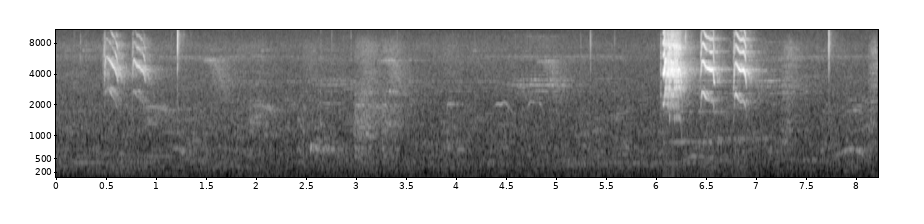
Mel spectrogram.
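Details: Two rose-ringed parakeets interacting on a terrace. Two brief high chirps open, then a quiet stretch with faint background sounds. A burst of three loud, harsh, high chirps follows near the end.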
